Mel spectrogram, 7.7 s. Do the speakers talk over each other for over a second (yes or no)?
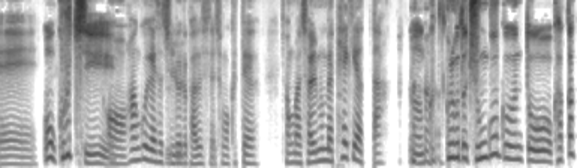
no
